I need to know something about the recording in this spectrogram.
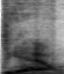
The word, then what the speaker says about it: Dalziel: DL of Wooler, Dalziel, DL, DALZIEL, DL, that's pronounced, of Wooler, windows in his tomb and lions on the door.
